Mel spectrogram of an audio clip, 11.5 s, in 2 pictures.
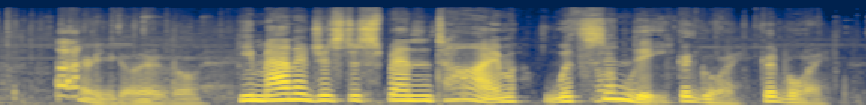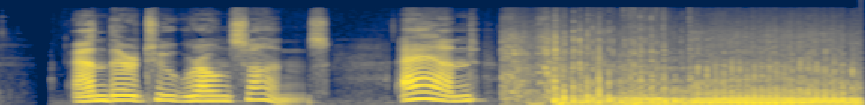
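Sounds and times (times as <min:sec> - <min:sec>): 
speech: 0:00.5 - 0:05.6, 0:06.3 - 0:09.6
Harley-Davidson motorcycle engine rumbling while ridden: 0:09.2 - 0:11.5.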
